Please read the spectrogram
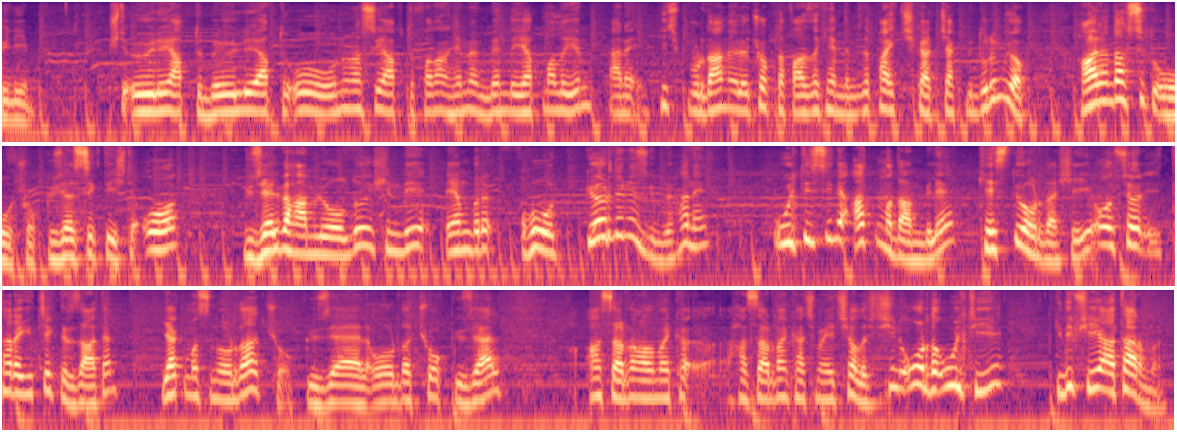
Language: Turkish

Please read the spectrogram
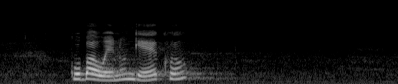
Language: Xhosa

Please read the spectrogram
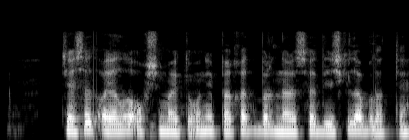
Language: Uyghur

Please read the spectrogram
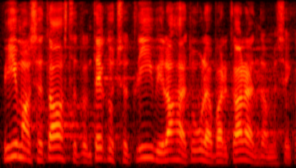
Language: Estonian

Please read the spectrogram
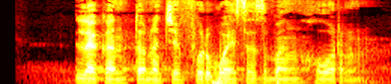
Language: Esperanto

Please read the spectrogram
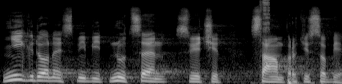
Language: Czech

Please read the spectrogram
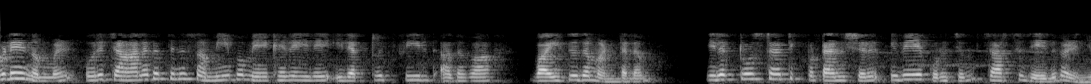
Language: Malayalam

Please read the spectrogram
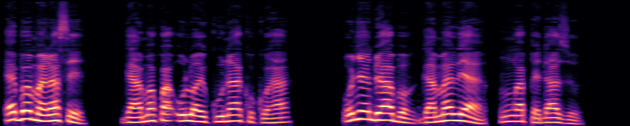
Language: Igbo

